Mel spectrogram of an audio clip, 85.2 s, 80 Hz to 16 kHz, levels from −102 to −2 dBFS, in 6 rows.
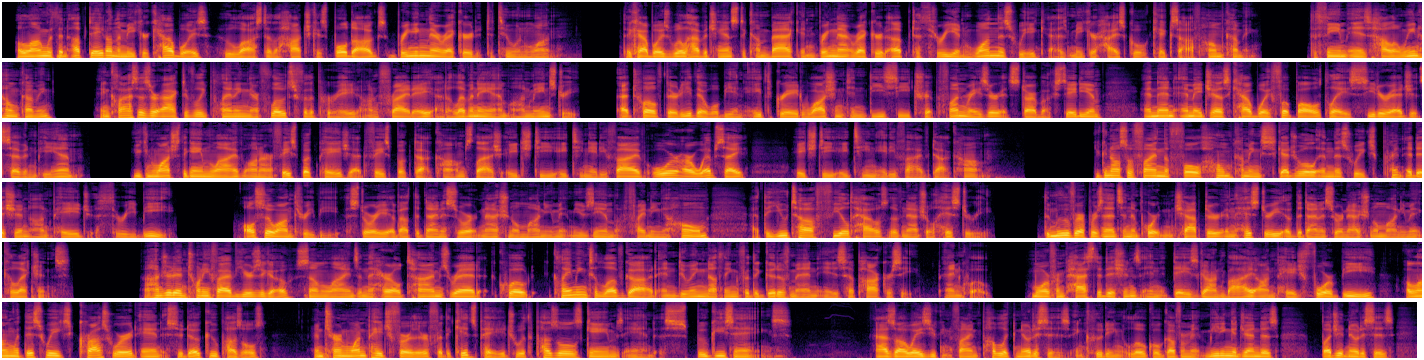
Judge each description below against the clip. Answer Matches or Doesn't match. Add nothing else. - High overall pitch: Doesn't match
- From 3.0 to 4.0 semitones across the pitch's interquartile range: Doesn't match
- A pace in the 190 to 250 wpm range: Doesn't match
